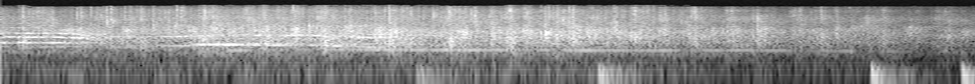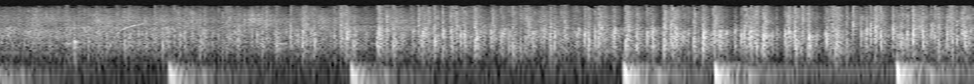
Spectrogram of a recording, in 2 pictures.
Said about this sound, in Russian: Здесь, на летней веранде маяка, в прямом эфире. Под ваши бурные, кстати, аплодисменты! Аплодисменты!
